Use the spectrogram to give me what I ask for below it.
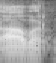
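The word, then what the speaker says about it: hour: number 31 31 है सी return after dash आवर आवर में एच हो गया भवेल ले कंसोनेंट हो गया एच लेकिन उच्चारण दे भवेल का से इसका प्रोनंसिएशन नहीं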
